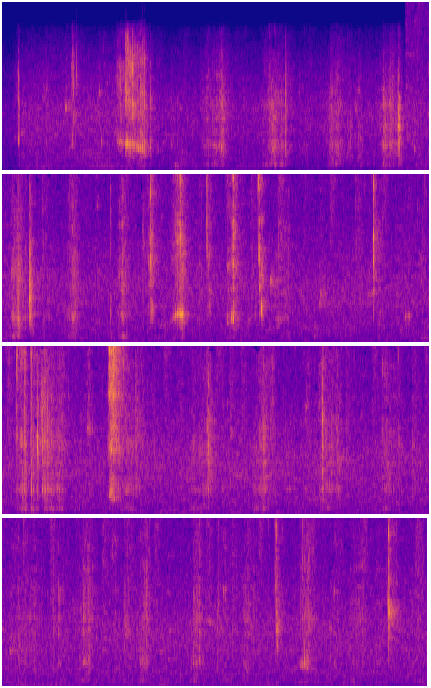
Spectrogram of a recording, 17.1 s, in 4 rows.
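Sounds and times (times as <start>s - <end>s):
crunchy chewing: 0.6s - 17.0s.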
